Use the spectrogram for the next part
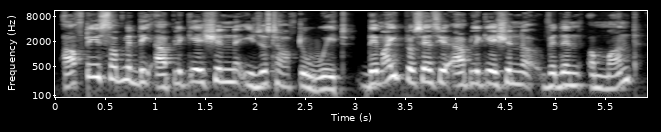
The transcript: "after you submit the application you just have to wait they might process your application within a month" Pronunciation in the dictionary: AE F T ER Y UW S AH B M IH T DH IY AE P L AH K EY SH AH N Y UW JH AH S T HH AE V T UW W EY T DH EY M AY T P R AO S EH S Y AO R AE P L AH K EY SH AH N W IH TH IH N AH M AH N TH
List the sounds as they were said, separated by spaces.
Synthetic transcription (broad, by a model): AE F T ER Y UW S AH B M IH T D IY AE P L AH K EY SH AH N Y UW JH AH S T HH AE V T UW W EY T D EY M AY T P R AO S EH S Y AO R AE P L AH K EY SH AH N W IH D IH N AH M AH N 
